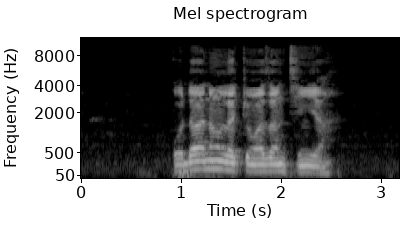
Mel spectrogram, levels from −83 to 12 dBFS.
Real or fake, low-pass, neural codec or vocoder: real; 9.9 kHz; none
